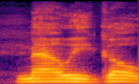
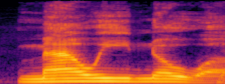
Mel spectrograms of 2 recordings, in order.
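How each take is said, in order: First: The middle consonant is a hard G sound. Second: The middle consonant is an N sound.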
